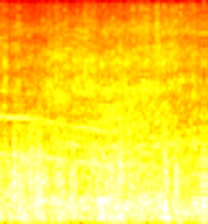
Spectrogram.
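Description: Seven Dwarfs Mine Train roller coaster running along its track: a dense rattling rumble, with a thin high tone that slowly falls.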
